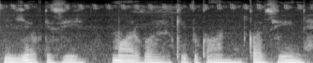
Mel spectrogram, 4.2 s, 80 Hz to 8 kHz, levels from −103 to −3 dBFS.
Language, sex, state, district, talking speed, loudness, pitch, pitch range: Hindi, male, Uttar Pradesh, Lalitpur, 115 wpm, -16 LUFS, 115 Hz, 110-120 Hz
